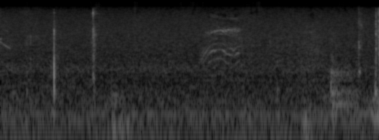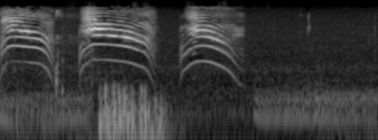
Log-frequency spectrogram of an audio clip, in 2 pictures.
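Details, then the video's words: Seven kittens sit in a basket waiting to be fed, one meowing louder as it waits; after quiet ticks, three strong, clear meows in quick succession, each sweeping up then down, with soft rustling. "Impatient Meows of Kittens and Hungry Hiccups!"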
